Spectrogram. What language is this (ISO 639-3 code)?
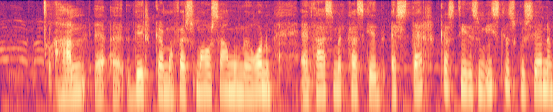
isl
